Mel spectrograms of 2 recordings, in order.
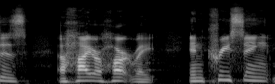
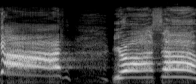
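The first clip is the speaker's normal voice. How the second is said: very high, very loud, fierce, shrill angry yell; 12 semitones higher, 11 dB louder than usual. Showing how he praises god, an angry-sounding shout. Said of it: "angry shouting ... it looks like I'm mad".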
